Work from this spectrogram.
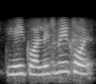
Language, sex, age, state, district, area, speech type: Hindi, female, 45-60, Rajasthan, Jaipur, urban, conversation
